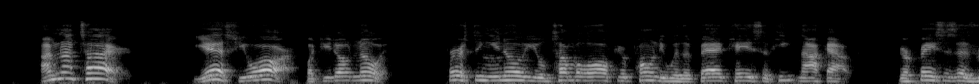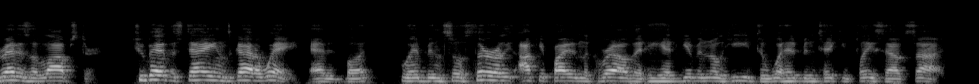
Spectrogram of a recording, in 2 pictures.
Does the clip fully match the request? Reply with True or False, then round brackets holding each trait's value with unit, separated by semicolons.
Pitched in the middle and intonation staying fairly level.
False (165 Hz; 4.0 semitones)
